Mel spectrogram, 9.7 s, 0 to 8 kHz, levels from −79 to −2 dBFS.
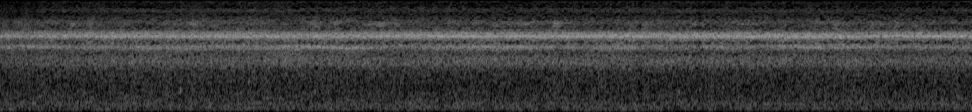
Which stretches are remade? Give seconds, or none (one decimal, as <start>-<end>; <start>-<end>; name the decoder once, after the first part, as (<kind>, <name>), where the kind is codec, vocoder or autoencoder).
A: none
